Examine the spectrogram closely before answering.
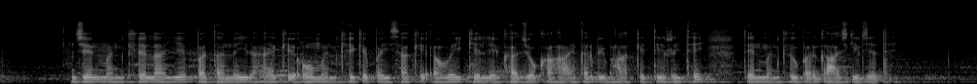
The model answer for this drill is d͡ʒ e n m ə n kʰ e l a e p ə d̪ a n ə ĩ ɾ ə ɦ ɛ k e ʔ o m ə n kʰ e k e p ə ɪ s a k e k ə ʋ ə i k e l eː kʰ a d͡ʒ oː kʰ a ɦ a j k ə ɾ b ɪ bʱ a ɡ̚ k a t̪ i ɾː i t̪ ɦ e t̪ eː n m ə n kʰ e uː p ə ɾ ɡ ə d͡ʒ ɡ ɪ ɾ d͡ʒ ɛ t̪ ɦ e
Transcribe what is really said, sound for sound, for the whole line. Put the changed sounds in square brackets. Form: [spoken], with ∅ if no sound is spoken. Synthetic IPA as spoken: d͡ʒ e n m ə n kʰ e l a e p ə [t̪] a n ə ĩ ɾ ə ɦ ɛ k e ʔ o m ə n kʰ e k e p ə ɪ s a k e [ʔ] ə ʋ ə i k e l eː kʰ a d͡ʒ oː kʰ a ɦ a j k ə ɾ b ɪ bʱ a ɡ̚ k [e] t̪ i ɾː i t̪ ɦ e t̪ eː n m ə n kʰ e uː p ə ɾ ɡ [a] d͡ʒ ɡ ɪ ɾ d͡ʒ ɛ t̪ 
